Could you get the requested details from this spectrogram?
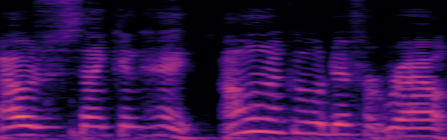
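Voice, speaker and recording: A man's voice comes across somewhat breathy. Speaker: scale model truck builder, YouTuber. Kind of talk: casual video commentary. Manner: halting, repeats words.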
